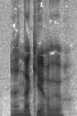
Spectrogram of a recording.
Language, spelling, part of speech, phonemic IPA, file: French, acquéreur, noun, /a.ke.ʁœʁ/, Fr-acquéreur.ogg
- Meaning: buyer, purchaser (of real estate)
